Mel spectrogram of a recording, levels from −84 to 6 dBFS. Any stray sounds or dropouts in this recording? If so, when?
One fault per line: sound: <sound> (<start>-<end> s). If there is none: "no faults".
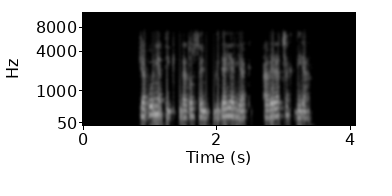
no faults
